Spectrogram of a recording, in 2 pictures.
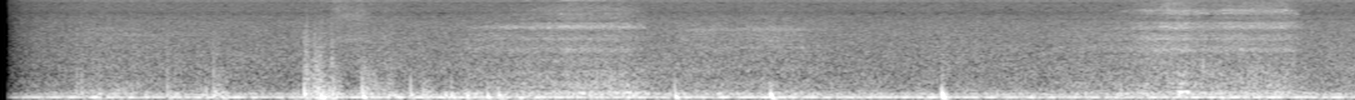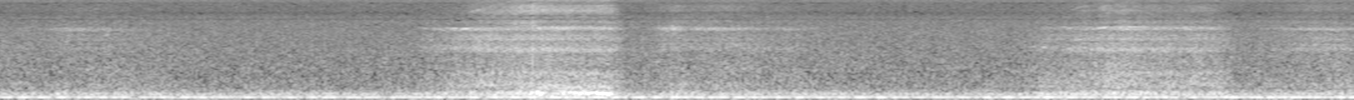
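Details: Labrador Retriever mother lying stacked on top of her puppy, snoring in soft breathy rasps roughly every three seconds over a steady low indoor hum.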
